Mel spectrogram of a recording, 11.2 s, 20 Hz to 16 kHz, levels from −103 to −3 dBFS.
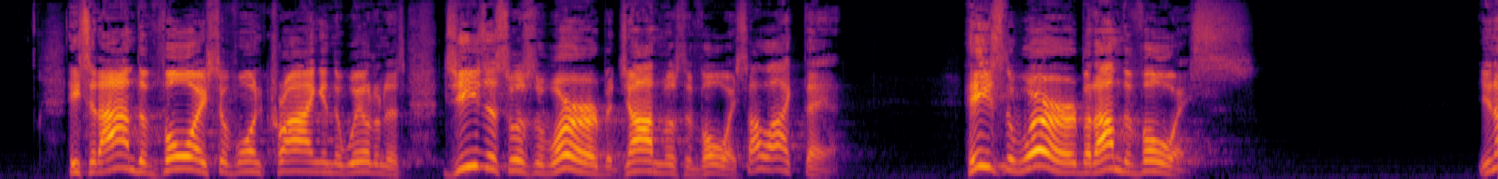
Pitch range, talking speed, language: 170-225 Hz, 165 wpm, English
